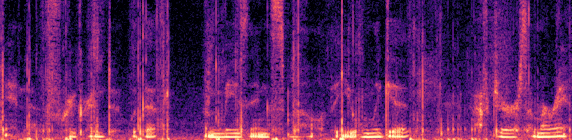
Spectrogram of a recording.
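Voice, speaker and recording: Soft-spoken and whispering, the speaker goes at a fairly slow pace over noticeable background noise. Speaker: ASMR artist. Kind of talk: guided imagery relaxation. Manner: soft-spoken, whispered. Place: home room. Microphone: studio mic.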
